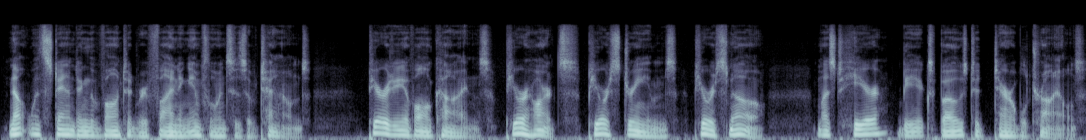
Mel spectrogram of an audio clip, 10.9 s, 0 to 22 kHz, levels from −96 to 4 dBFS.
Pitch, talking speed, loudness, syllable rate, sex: 90 Hz, 120 wpm, -21 LUFS, 4.2 syllables/s, male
